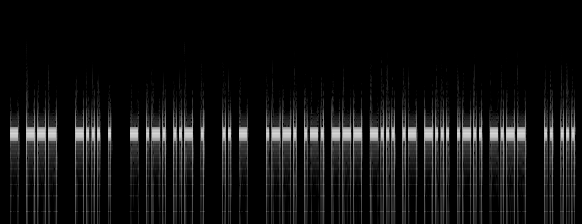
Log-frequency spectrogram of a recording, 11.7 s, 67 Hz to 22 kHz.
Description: Morse code, heard as a keyed tone, about 22 wpm, 700 Hz. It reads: TO BE TRUE IT PROBABLY IS
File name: Sets of 9 Words - 22wpm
